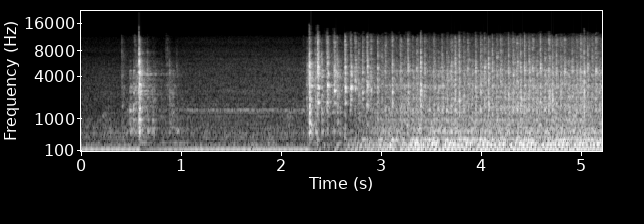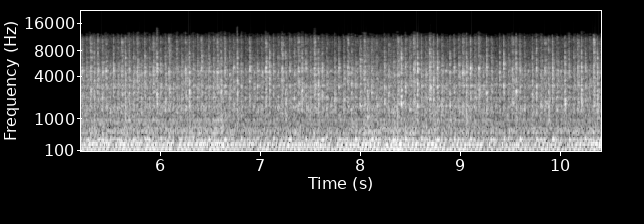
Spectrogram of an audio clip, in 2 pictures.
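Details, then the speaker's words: O-84 (4A084) converted to fuel injection, restarted warm after high-power run: short crank, then a steady even 600–650 rpm idle with crisp exhaust pulses; normal idle. "there's a normal 600 to 650 rpm Iowa without 18"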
